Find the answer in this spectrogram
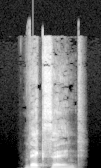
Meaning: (verb) present participle of wechseln; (adjective) 1. alternating 2. shifting, changing
- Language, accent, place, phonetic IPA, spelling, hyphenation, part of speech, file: German, Germany, Berlin, [ˈvɛksl̩nt], wechselnd, wech‧selnd, verb / adjective, De-wechselnd.ogg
